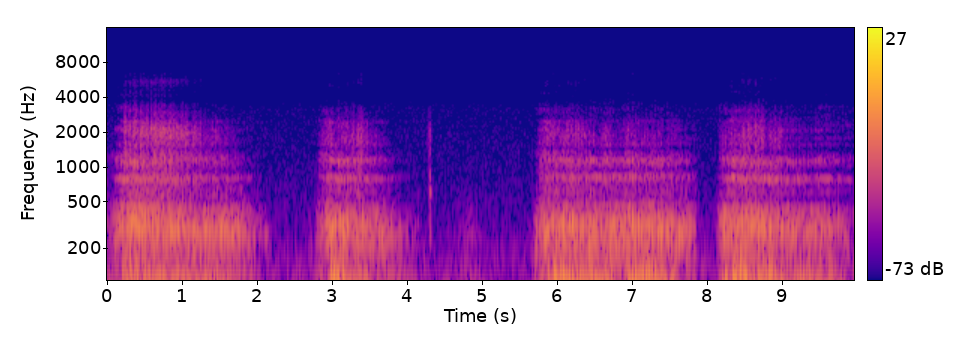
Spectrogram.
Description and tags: Stöhnen DunkelnAngsmachend
Lightweight snorting good for night or stories etc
